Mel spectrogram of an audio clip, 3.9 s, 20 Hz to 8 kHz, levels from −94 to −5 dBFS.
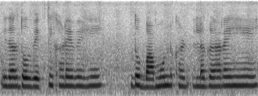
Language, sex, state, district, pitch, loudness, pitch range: Hindi, female, Bihar, Samastipur, 240 Hz, -19 LUFS, 230-245 Hz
